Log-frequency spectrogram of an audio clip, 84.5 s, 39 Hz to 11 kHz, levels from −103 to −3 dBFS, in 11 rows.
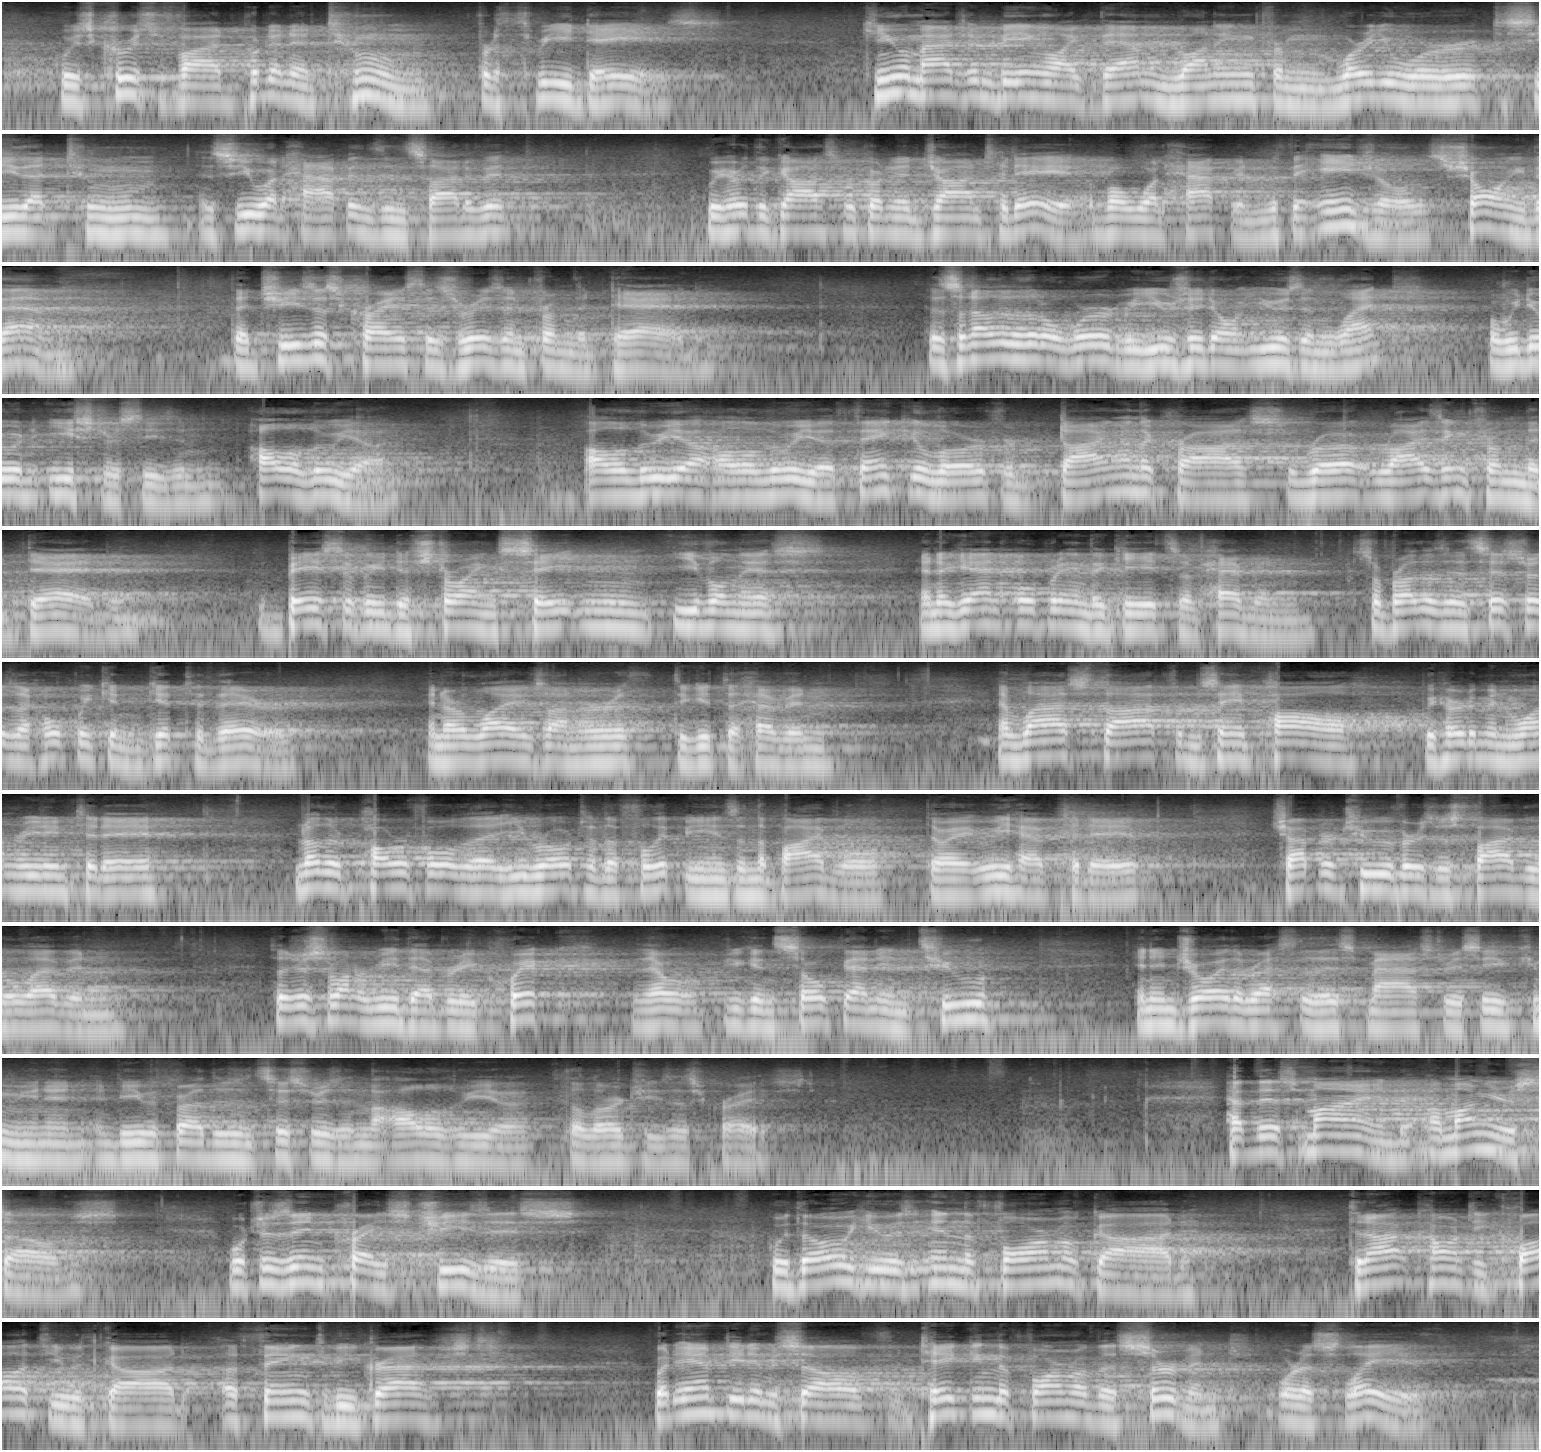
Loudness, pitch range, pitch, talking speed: -17 LUFS, 135-160 Hz, 145 Hz, 165 wpm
